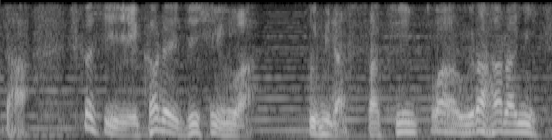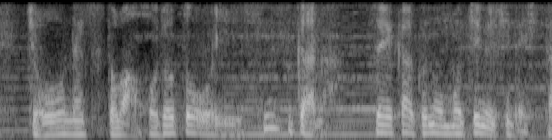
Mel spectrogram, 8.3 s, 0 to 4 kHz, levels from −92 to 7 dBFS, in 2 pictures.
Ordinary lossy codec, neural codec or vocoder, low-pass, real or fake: none; codec, 44.1 kHz, 7.8 kbps, Pupu-Codec; 3.6 kHz; fake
